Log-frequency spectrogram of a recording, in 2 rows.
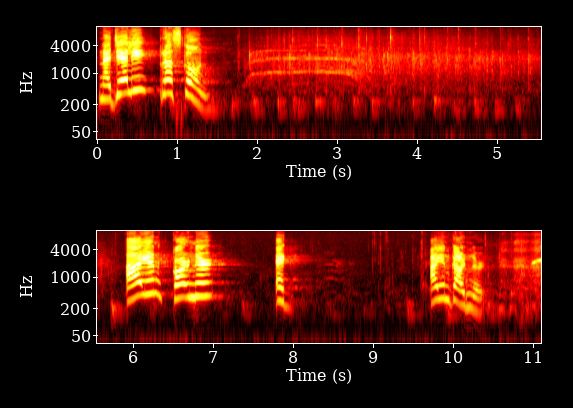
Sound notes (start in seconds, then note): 1.8 audience cheers; 1.8 audience applauds; 10.5 laughs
